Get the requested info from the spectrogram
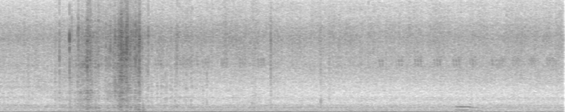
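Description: Pot of water hissing on the boil, with a louder splashing crackle about a second in as a block of instant noodles goes into the water.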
